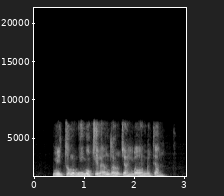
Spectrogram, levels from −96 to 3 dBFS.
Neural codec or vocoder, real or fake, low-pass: codec, 24 kHz, 1.5 kbps, HILCodec; fake; 7.2 kHz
